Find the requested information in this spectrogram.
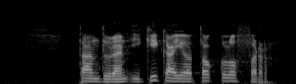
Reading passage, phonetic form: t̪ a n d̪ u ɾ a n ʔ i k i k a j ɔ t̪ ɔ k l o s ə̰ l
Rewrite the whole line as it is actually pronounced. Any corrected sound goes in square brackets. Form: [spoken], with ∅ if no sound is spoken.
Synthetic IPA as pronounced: t̪ a n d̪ u ɾ a n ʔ i k i k a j ɔ t̪ ɔ k l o [f] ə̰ [r]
